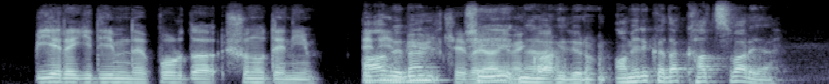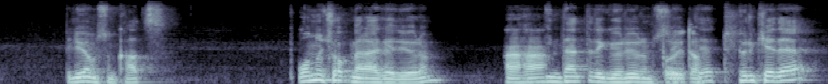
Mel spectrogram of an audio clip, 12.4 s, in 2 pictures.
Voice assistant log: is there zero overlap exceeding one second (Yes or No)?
No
